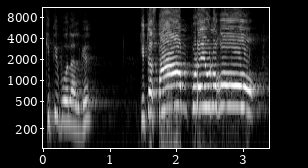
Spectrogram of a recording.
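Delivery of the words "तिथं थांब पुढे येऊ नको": higher, louder, slow stern order; stern wife. Acted. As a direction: hold him back at the door. Wife stops husband at door. (रागाने थांबवणारी बायको)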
